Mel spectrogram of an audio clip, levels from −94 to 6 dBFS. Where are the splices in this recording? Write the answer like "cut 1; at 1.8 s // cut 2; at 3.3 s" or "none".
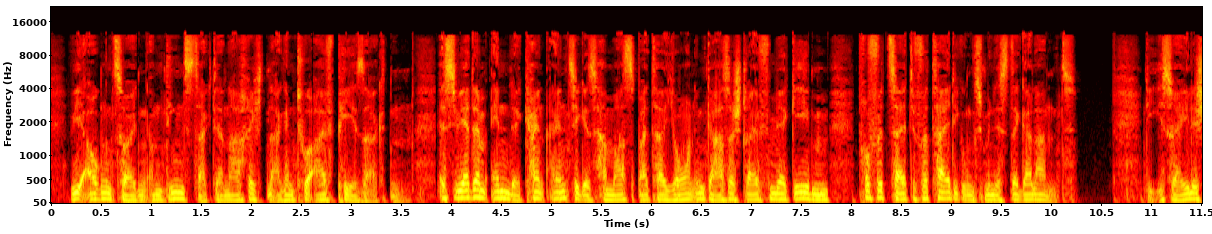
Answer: cut 1; at 3.8 s // cut 2; at 8.0 s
